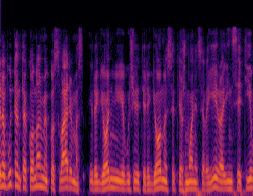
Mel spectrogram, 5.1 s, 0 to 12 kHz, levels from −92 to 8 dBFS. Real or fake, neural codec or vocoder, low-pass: fake; codec, 16 kHz, 8 kbps, FunCodec, trained on Chinese and English, 25 frames a second; 7.2 kHz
